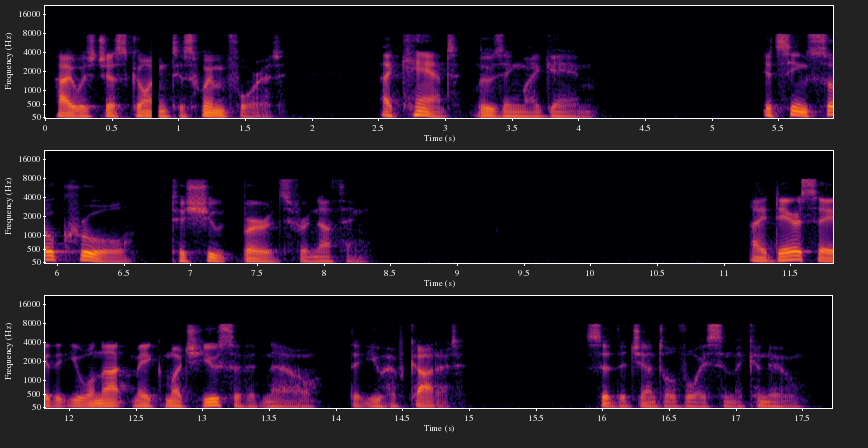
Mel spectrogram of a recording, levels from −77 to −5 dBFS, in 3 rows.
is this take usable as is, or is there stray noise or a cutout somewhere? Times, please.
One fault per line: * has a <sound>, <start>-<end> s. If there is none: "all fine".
* has a dropout, 0.8-0.9 s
